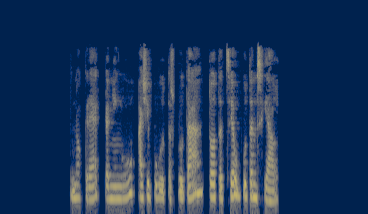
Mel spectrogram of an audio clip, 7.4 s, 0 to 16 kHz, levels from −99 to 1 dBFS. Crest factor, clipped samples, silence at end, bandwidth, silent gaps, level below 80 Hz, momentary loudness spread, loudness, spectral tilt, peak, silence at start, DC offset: 20 dB; under 0.1%; 1.8 s; 8.2 kHz; 1.64-1.68 s, 1.98-2.08 s, 2.69-2.75 s, 3.49-3.54 s, 4.07-4.17 s; -68 dBFS; 8 LU; -29 LUFS; -4.5 dB/octave; -10 dBFS; 1.4 s; under 0.1%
